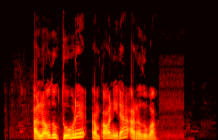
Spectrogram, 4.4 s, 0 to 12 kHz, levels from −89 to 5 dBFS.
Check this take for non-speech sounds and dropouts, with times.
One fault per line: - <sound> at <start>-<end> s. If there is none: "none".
none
